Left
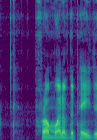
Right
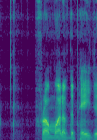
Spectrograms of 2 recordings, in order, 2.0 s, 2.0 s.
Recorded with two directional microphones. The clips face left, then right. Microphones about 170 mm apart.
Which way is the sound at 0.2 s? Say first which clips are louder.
Left 4 dB; 40° left (ahead or behind).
